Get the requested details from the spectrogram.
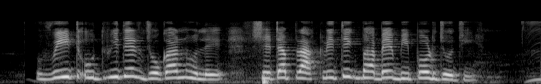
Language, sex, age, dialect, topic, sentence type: Bengali, female, 18-24, Standard Colloquial, agriculture, statement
